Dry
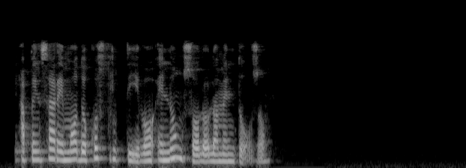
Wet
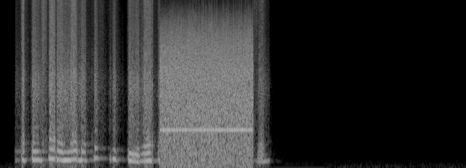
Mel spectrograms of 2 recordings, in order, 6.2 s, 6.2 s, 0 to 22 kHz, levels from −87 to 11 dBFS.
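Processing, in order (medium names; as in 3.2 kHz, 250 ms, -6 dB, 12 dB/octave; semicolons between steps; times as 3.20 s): bit-reversed sample order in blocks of 32 samples; 1.09–1.52 s: compression 6:1, threshold -25 dBFS, peak gain reduction 9 dB; 2.13–3.38 s: bleep 911 Hz -15 dBFS; delay time shaken by noise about 2.5 kHz, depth 0.25 ms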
